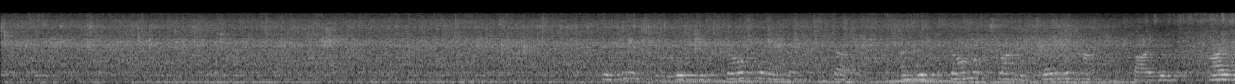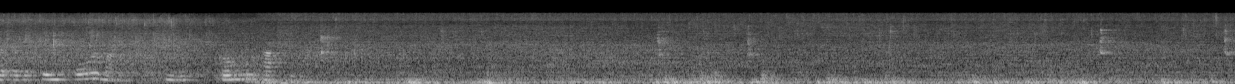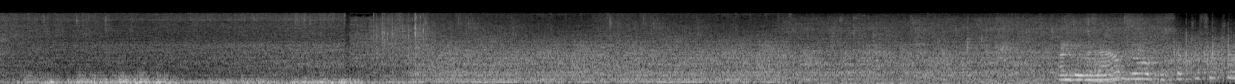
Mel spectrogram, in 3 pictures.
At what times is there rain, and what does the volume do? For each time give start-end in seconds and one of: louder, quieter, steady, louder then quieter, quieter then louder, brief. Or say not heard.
0.0-37.0 steady.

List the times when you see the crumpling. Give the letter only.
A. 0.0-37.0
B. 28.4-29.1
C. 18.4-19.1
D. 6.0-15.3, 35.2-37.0
B.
